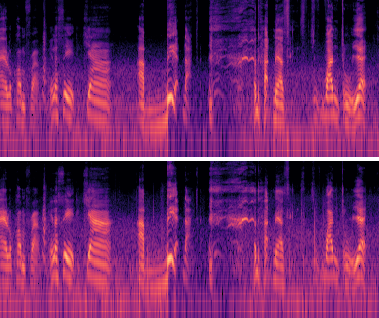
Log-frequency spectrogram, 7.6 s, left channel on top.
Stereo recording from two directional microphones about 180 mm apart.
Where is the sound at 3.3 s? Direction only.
20° left (ahead or behind).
